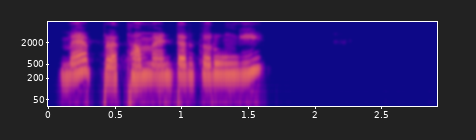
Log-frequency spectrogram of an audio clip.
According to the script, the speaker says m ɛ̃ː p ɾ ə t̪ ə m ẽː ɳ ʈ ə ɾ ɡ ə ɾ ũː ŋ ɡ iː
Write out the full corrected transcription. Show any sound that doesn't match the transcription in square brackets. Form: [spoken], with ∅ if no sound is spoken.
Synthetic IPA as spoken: m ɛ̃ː p ɾ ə [t̪ʰ] ə m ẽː ɳ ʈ ə ɾ [k] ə ɾ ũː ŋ ɡ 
